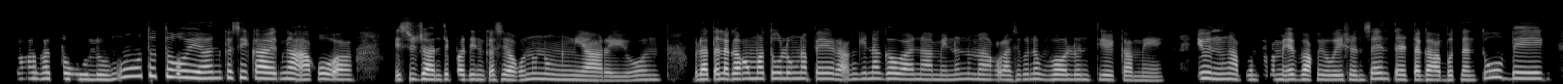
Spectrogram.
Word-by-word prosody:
Nakakatulong. 255 -4 -2
Oo, 375 +3 +1
totoo 370 -4 +2
'yan 290 0 +3
kasi 310 0 0
kahit 275 -2 +5
nga 255 -4 +4
ako, 255 +1 +2
ah, 230 0 +2 0.5
estudyante 235 -1 +2
pa 225 - +3
din 230 -1 -1
kasi 220 +2 -2
ako 210 +1 +1
no'n 260 0 -3
nang 245 -2 -3 0.2
nangyari 190 -3 0
'yon. 215 +3 -6 0.3
Wala 235 - +6
talaga 255 +1 +4
akong 270 0 +2
matulong 270 0 +1
na 270 - +1
pera 265 -3 -1
ang 245 - -6
ginagawa 260 -2 +1
namin 225 -1 -4
no'n 250 +1 -6
mga 235 -2 -2
klase 215 0 -2
ko 235 - -5
nag-volunteer 225 -2 -2
kami. 190 -2 -5 0.3
Iyon 280 -1 +2
nga 245 - +2
punta 220 0 -9
kami 225 0 0
Evacuation 220 -1 0
Center, 260 -4 -1
taga-abot 210 0 +1
ng 210 -1 -2
tubig, 275 -3 -1
235 Hz, 160 wpm, -22 LUFS, 220-270 Hz, 0.5 s, Wala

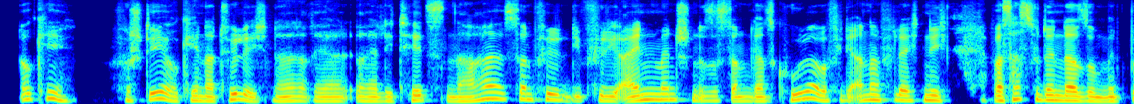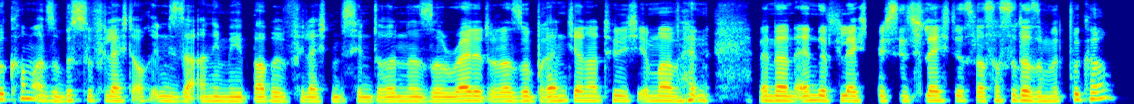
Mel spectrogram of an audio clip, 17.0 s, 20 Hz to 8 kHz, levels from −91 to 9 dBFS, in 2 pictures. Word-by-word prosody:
Okay, 165 -4 -2 0.3
verstehe. 165 +5 -1
Okay, 130 +2 -3
natürlich, 120 0 -1
ne, 120 0 -3
rea 115 -1 -2
realitätsnahe 120 +5 -1
ist 175 0 -3
dann 165 -1 0
für 160 -3 -1
die 120 0 -7
für 130 - -4
die 120 - 0
einen 130 +8 +3
Menschen 160 +1 -2
ist 125 - -5
es 125 - -3
dann 115 +1 -2
ganz 115 0 -2
cool, 180 +5 +2
aber 135 -7 +1
für - - -9
die - - -2
anderen 145 +1 -1
vielleicht 140 -2 -2
nicht. 135 -2 0 0.3
Was 130 +2 +4
hast 170 +1 +2
du - - -2
denn 145 -2 +2
da 130 -1 +6
so 120 -1 0
mitbekommen? 155 - -1
Also, 125 -5 -1
bist 135 +3 +2
du 140 - -3
vielleicht 125 -1 -1
auch 115 - -3
in 125 - -2
dieser 120 -1 0
Anime 120 -1 0
Bubble 115 +1 +1
vielleicht 115 0 -3
'n - - -1
bisschen 115 0 -2
drin, 120 +1 0
also 115 0 +1
Reddit 125 +2 +5
oder 120 +1 +2
so 125 +1 +1
brennt 120 +4 +1
ja 135 - +4
natürlich 130 0 -2
immer, 130 -2 +2
wenn 135 -4 0 0.3
wenn 130 +1 +1
da 130 - +8
'n 125 - +2
Ende 135 +2 +3
vielleicht 130 -1 +1
'n - - -50
bisschen 130 -1 -1
schlecht 130 +1 +1
ist. 130 -2 -4
Was 120 0 +1
hast 130 +1 -1
du - - +1
da 135 -1 +6
so 120 - -1
mitbekommen? 160 - -2
125 Hz, 245 wpm, -23 LUFS, 120-140 Hz, 0.3 s, da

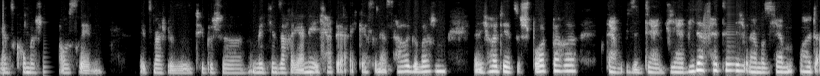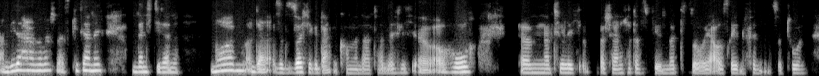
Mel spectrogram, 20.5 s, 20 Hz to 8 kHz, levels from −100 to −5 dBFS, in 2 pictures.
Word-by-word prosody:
ganz 165 -1 -6
komischen 175 +1 -4
Ausreden. 80 - -4 0.4
Jetzt - - -6
zum 165 - -2
Beispiel 150 - -4
so 80 -1 -4
typische 155 -1 -7
Mädchensache: 170 -3 -3
„Ja, 90 -1 +1
ne, 90 0 +2
ich - - -6
habe - - -2
ja - - -3
eigentlich - - -10
gestern - - -3
erst 65 - -5
Haare 205 +1 +2
gewaschen. 210 +2 +1 0.3
Wenn - - +2
ich 175 - -5
heute 210 -1 +5
jetzt 185 -2 +1
Sport 215 -1 +3
mache, 225 0 +3 0.4
dann 180 -4 0
sind 195 - -4
die 185 - +1
halt 170 -1 -4
wie 185 - +1
ja, 180 - 0
wieder 255 +6 +7
fettig 245 -1 +2
und - - 0
dann 185 -1 +2
muss 175 -1 -2
ich - - -18
ja 195 - +3
m 195 +3 0
heute 195 -2 +1
Abend 190 - +2
wieder 250 +4 +7
Haare 240 -1 +4
waschen, 250 +1 -1
das 190 - -6
geht 235 +2 -5
ja 245 - +6
nicht 240 +1 +3 0.3
und 190 - 0
wenn 190 0 +5
ich 190 - -6
die - - 0
dann 180 -1 +1 0.4
morgen 235 +3 +4
und 210 -5 +1
dann“ - - +5
also 165 - -3
solche 180 +1 +5
Gedanken 155 -1 -2
kommen 145 -1 -7
da 140 - -5
tatsächlich, 155 +2 -6
äh, - - +1
auch 175 - 0
hoch. 185 +1 +5 0.5
Ähm, 160 0 0
natürlich 160 0 -1 0.2
wahrscheinlich 150 -3 -3
hat 165 - -7
das 155 0 -6
viel - - -1
mit 150 +1 -7
so, 75 0 0
ja, 75 - +1
Ausreden - - -2
finden - - -10
zu - - -10
tun. 150 -1 -6
180 Hz, 230 wpm, -23 LUFS, 155-210 Hz, 0.5 s, wieder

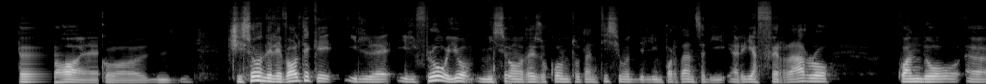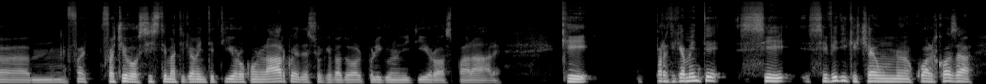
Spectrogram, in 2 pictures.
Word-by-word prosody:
però 120 -2 +2
ecco, 100 0 -4
mhmm, 105 +1 -6 0.6
ci 125 - -1
sono 185 +6 +8
delle 140 -4 +6
volte 160 +7 +6
che 140 -5 -2
il 120 -5 -1
il 130 -6 -4
flow, 185 +8 +6
io 140 0 +4
mi 120 -2 0
sono 125 -3 0
reso 120 -2 -1
conto 125 -1 -1
tantissimo 120 +1 -5
dell'importanza 115 +2 -4
di 110 0 -8
riafferrarlo 120 +3 0 0.6
quando, 130 -1 +3
ehm, 105 -4 -5
fa 130 +3 -7
facevo 130 -1 +1
sistematicamente 125 -1 -2
tiro 125 -1 -1
con 120 -1 -3
l'arco 135 +3 +1
e 130 - 0
adesso 115 0 -6
che 110 -1 -8
vado 110 0 -3
al 105 -1 -5
poligono 110 -1 -5
di 105 0 -5
tiro 105 +1 -4
a - - -6
sparare, 95 -3 -8 0.6
che 130 -2 +1 0.5
praticamente 160 +4 +1
se 155 -3 -1
se 135 +3 -6
vedi 170 +2 +2
che 140 - -4
c'è 145 - -2
un 135 -2 +2
qualcosa 140 -1 +1
125 Hz, 145 wpm, -22 LUFS, 110-135 Hz, 0.6 s, sono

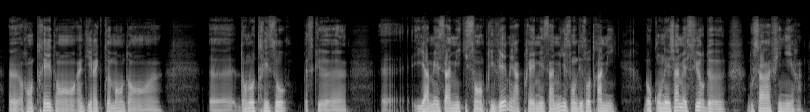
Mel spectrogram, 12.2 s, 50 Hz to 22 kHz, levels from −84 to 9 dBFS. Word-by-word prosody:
heu, 80 -3 0
rentrer 100 +8 0
dans 85 -4 -2
indirectement 95 +1 -1
dans, 80 -6 -4
heu 70 -1 -9 0.8
heu, 70 -1 -5
dans 90 - -2
l'autre 100 +2 +2
réseau, 100 0 +1 0.2
parce - - -10
que, 75 -3 -3 0.5
heu, - - -10 0.3
il - - -6
y 90 - +3
a 90 - +4
mes 105 -1 +1
amis 95 0 +3
qui 100 - -7
sont 85 -2 0
en 85 - +3
privé, 100 - +2
mais 130 - -1
après 90 -1 0
mes 95 +1 +1
amis 95 +7 +3
ils 115 -5 +1
ont 100 - +4
des 90 +2 +1
autres 105 -1 +1
amis, 90 -4 +1 0.4
donc 90 0 -1
on 95 - +4
n'est 100 +1 +6
jamais 120 +1 +3
sûr 125 +4 +1
de 85 -6 0 0.3
d'où - - -6
ça 95 - +2
va 95 0 +3
finir. 90 -6 -3
95 Hz, 200 wpm, -17 LUFS, 85-100 Hz, 0.8 s, n'est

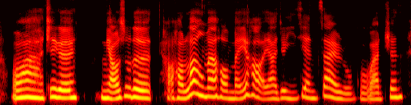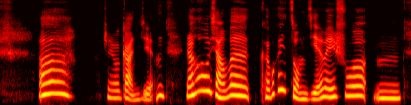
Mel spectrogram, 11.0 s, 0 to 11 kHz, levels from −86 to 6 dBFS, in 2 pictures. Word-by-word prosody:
哇， 245 -1 +6
这 260 +4 +1
个， 240 -1 +5 0.4
描 225 -3 +3
述 285 +2 -2
得 235 -4 +4
好 235 -1 -7
好 220 -1 -1
浪 335 +4 +3
漫， 275 0 +1
好 235 -3 -2
美 210 +6 -4
好 320 -11 -4
呀！ 205 +1 -5
这 230 +3 -5
一 210 -1 -7
见 230 -2 -6
再 265 -2 -2
如 185 -3 -7
故， 200 -2 -13
哇！ 195 - -5
真， 255 +7 -4 0.6
啊， 320 - +2 0.8
真 250 - -8
有 230 - -5
感 190 -7 -3
觉， 180 -3 -7
嗯。 305 0 -1 0.3
然 300 +3 +3
后 410 - 0
我 450 - +3
想 250 -8 +3
问 305 -3 +3
可 255 - -4
不 345 - -2
可 - - -5
以 - - +3
总 200 -7 -1
结 195 +5 -1
为 265 0 +2
说， 300 0 0
嗯， 220 -1 0
240 Hz, 230 characters per minute, -23 LUFS, 215-275 Hz, 0.8 s, 哇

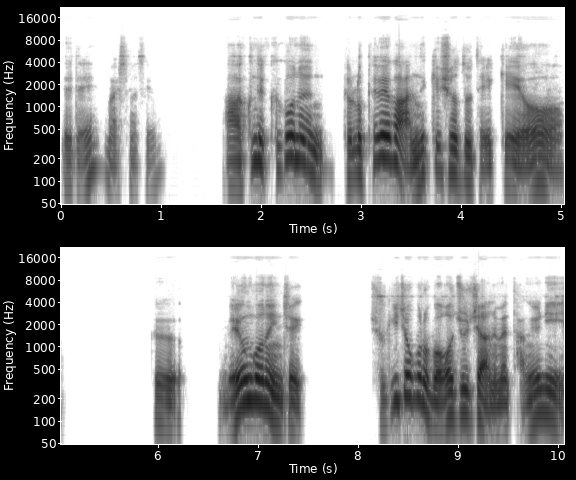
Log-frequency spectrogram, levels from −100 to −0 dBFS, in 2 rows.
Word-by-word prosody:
네네 95 - -11
말씀하세요. 85 -2 -19 0.7
아 95 0 -5
근데 180 -1 -1
그거는 170 - 0 0.2
별로 125 +1 -3
패배감 200 -1 +4
안 - - -1
느끼셔도 130 -4 -4
될게요. 80 -2 -3 0.9
그 95 -3 -5 0.4
매운 185 +2 +4
거는 180 -6 +6
인제 100 -4 -1 0.7
주기적으로 190 - 0
먹어주지 120 +6 +2
않으면 85 +2 +2
당연히 120 0 -1
120 Hz, 285 characters per minute, -22 LUFS, -, 0.9 s, 거는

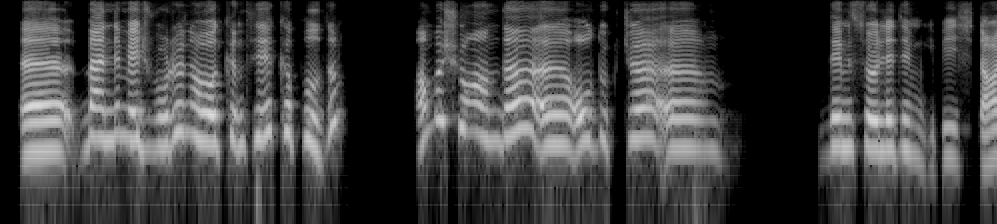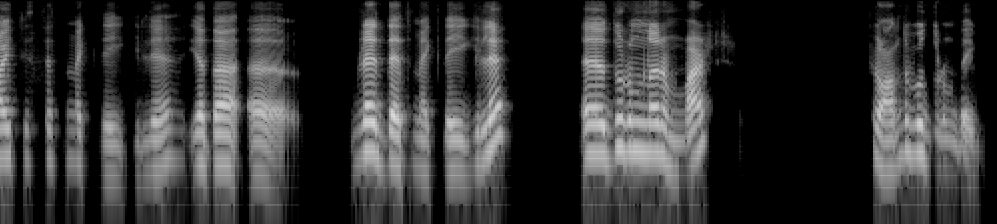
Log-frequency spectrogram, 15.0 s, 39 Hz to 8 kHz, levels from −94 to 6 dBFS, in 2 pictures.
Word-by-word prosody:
Eee, 220 +2 +6
ben 305 +2 +4
de - - -2
mecburen 285 +2 0
o 310 - 0
akıntıya 270 +4 +2
kapıldım. 335 - -3 0.5
Ama 470 - -1
şu 395 -5 -4
anda, 335 +2 +3
eee, 260 - +1
oldukça, 290 +3 -1 0.3
ımm, 225 -2 -19 0.7
demin 240 +4 -1
söylediğim 235 -4 0
gibi, 190 +6 -13
işte, 185 - -5
ait 190 0 0
hissetmekle 180 -6 -14
ilgili 150 +8 -10
ya 170 0 -2
da, 165 -1 +3
eee, - - -3 0.6
reddetmekle 155 -9 +2
ilgili, 170 - 0 0.6
eee, 205 0 +3
durumlarım 215 -9 +1
var 460 - +1 1.0
şu - - -1
anda 180 +10 -3
bu 210 -5 -1
durumdayım. 150 -4 -10
230 Hz, 130 wpm, -21 LUFS, 185-295 Hz, 1.0 s, Eee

